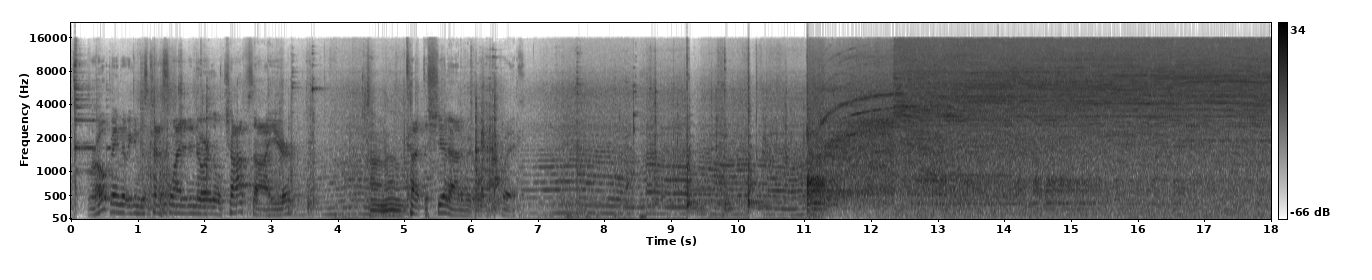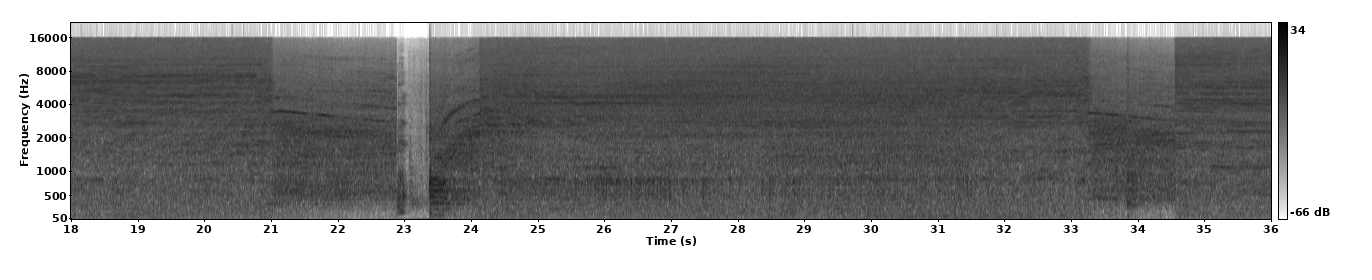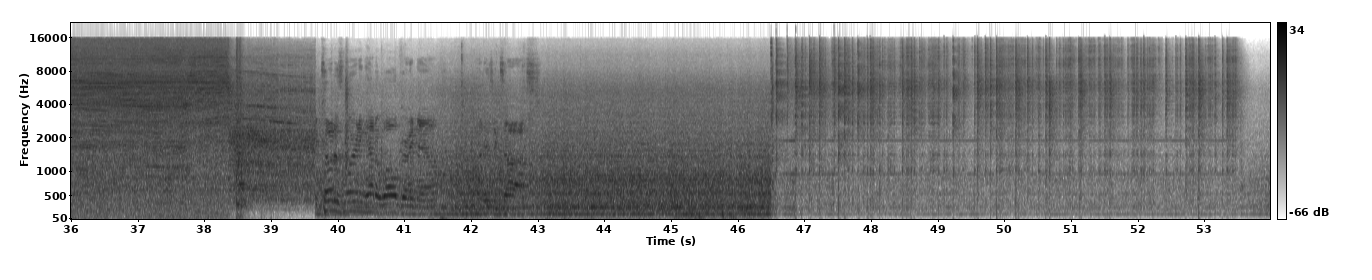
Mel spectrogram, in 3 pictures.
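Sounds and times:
chop saw grinding steel pipe: 0:03.3 - 0:04.6, 0:07.2 - 0:39.7, 0:46.5 - 0:53.6.

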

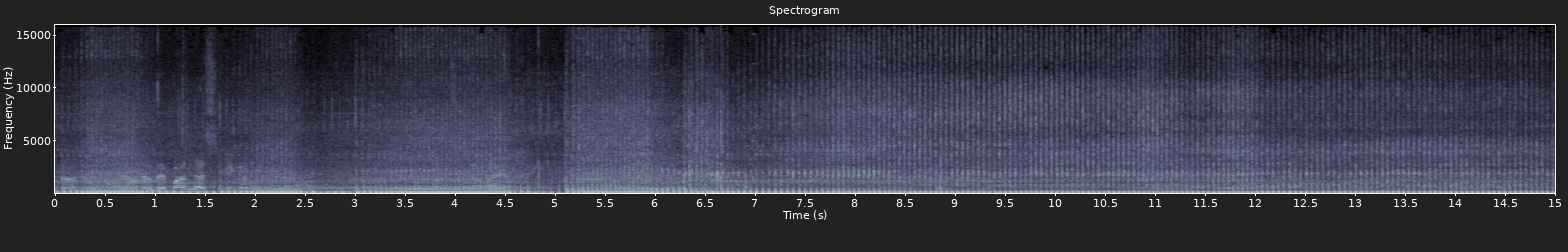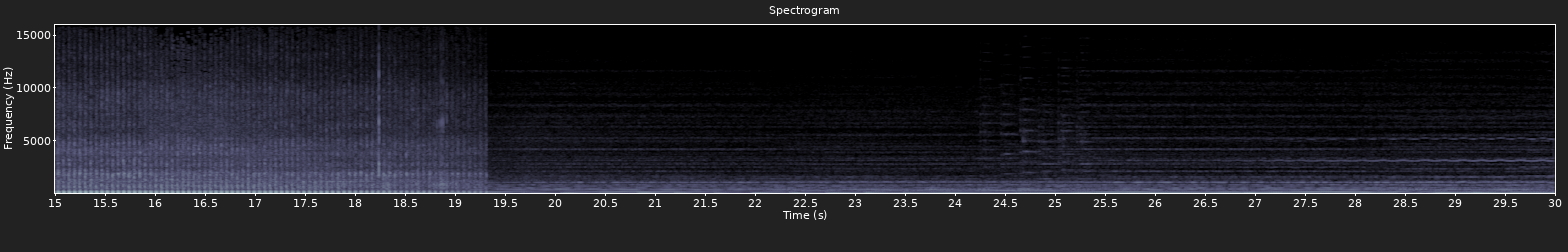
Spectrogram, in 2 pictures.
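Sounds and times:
atv engine running: 0:00.0 - 0:19.4.

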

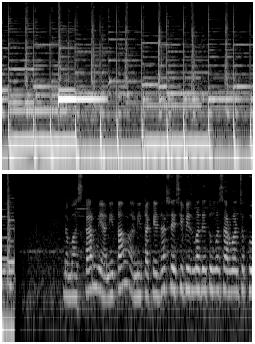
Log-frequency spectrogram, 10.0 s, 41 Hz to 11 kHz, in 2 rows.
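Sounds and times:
instrumental music with steady beat: 0:00.0 - 0:05.3.

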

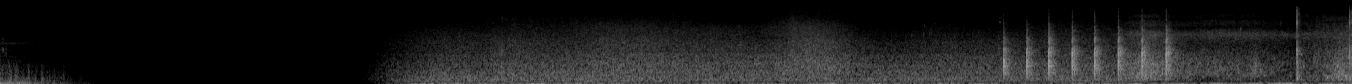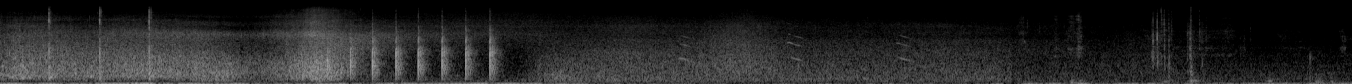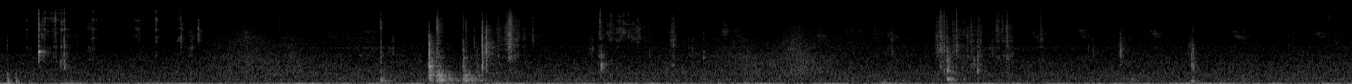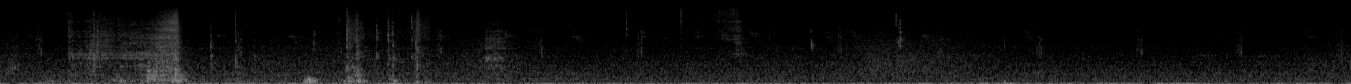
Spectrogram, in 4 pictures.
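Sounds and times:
sea surf washing in: 0:03.7 - 0:25.0.

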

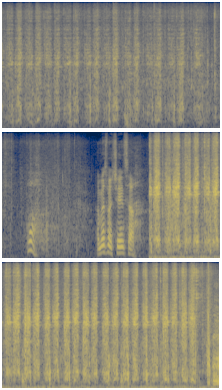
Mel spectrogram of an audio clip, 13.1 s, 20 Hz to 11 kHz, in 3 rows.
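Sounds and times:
saw cutting dry wood: 0:00.0 - 0:04.1, 0:07.3 - 0:13.0.

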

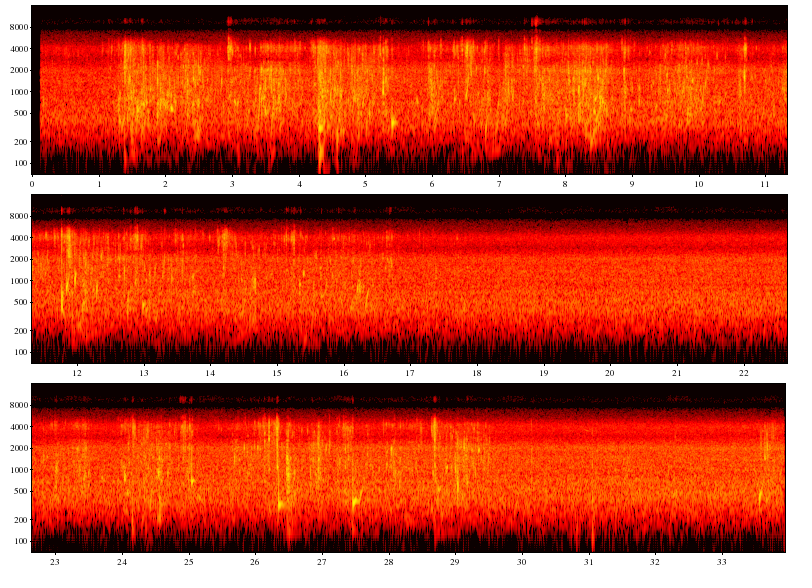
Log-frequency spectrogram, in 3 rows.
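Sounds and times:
rushing river water: 0:00.2 - 0:33.9
paddle splashing in water: 0:01.1 - 0:16.9, 0:22.7 - 0:30.4, 0:33.5 - 0:33.9.

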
